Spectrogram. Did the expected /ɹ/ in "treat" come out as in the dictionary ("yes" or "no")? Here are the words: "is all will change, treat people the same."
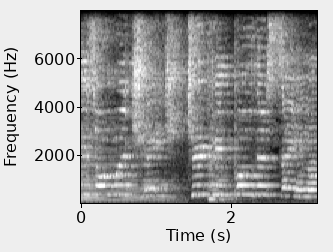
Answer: no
